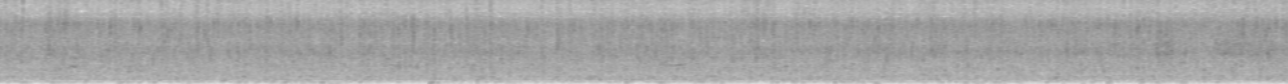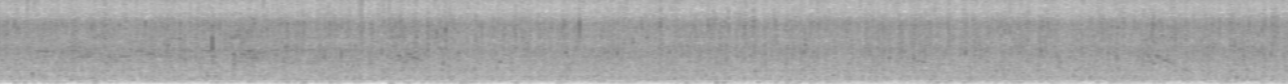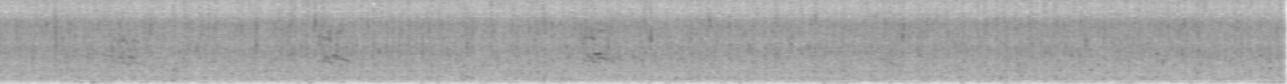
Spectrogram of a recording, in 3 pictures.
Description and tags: The sound of a river, including some background sounds like birds. The river is medium in size with a good amount of force, but not the most furious river in the world. The water was rushing over stones. Recorded in Australia, and looped in REAPER.
Have a sound request?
